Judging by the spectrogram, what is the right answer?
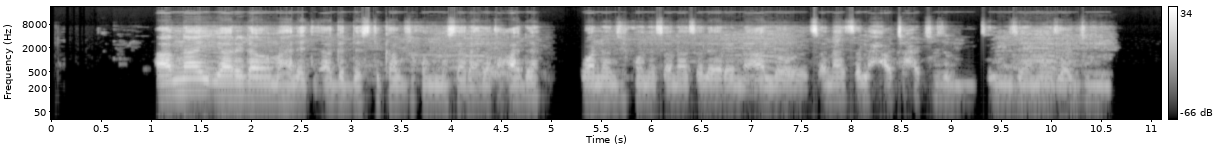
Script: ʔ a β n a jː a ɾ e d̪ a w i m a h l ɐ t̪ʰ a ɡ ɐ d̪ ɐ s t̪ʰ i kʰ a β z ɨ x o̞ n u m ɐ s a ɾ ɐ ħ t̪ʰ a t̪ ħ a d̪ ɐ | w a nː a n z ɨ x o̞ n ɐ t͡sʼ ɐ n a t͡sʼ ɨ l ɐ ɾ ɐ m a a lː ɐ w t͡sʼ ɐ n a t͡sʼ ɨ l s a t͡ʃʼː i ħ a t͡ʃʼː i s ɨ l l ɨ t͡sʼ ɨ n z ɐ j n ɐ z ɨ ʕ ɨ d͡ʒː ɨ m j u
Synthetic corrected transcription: ʔ a β n a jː a ɾ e d̪ a w i m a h l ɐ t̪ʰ a ɡ ɐ d̪ ɐ s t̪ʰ i kʰ a β z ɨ x o̞ n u m ɐ s a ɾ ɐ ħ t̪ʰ a t̪ ħ a d̪ ɐ | w a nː a n z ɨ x o̞ n ɐ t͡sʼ ɐ n a t͡sʼ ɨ l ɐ ɾ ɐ n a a lː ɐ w t͡sʼ ɐ n a t͡sʼ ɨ l ħ a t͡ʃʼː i ħ a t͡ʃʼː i z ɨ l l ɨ t͡sʼ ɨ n z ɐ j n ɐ z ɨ ʕ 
